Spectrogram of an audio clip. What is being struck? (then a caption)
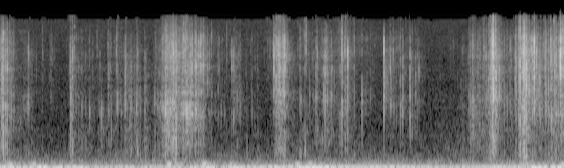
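Foam bead clay. Purple foam-bead clay is kneaded and pulled between fingers with long dark nails, giving dense bursts of bright crinkling and crackling. A steady low hum runs underneath throughout.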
